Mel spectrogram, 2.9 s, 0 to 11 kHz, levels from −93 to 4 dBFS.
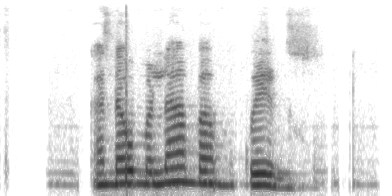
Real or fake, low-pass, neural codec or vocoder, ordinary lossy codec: fake; 9.9 kHz; vocoder, 44.1 kHz, 128 mel bands every 512 samples, BigVGAN v2; Opus, 24 kbps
